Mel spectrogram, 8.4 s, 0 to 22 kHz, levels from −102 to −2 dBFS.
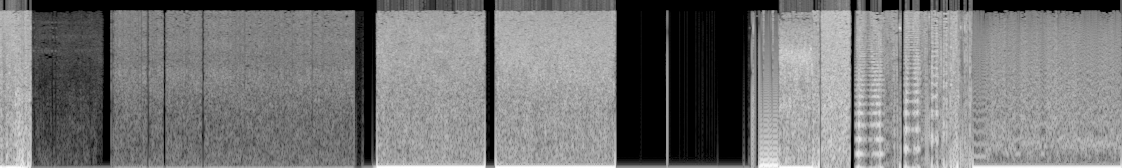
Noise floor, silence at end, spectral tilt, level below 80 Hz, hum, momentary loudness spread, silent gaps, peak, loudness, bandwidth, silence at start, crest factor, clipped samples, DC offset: -67 dBFS; 0 s; -1.5 dB/octave; -24 dBFS; none; 21 LU; none; 0 dBFS; -11 LUFS; over 20 kHz; 0 s; 12 dB; 0.7%; under 0.1%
